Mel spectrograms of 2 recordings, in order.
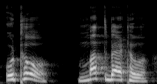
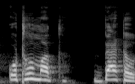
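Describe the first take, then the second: First: "उठो", pause, then "मत बैठो" together; pause after उठो. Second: "उठो मत" together, pause, then "बैठो"; pause after मत. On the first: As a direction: break after "उठो" so it orders getting up. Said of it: "उठो, बैठना नहीं है". ("उठो" के बाद रुककर "मत बैठो") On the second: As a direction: break after "मत" so it means stay seated. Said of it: "कहता है कि भाई उठो मत". ("मत" के बाद रुककर "बैठो") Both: Shown as a demonstration.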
